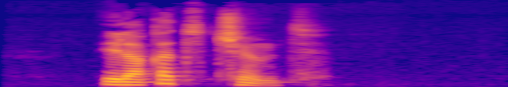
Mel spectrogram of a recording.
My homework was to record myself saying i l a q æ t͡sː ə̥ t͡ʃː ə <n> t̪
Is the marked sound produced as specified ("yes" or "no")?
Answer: no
